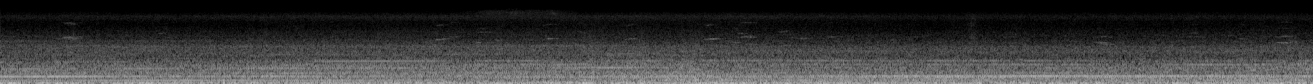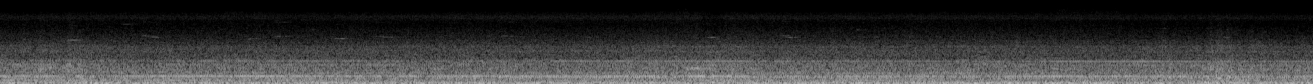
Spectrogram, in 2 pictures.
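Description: An electric train hums steadily close by.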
